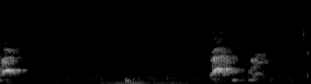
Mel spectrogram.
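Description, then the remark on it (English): A male dog barks sharply once, falls quiet for nearly two seconds, then lets out two more quick barks, with no one talking. “So your dog is very I'm very lovely.”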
